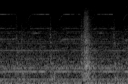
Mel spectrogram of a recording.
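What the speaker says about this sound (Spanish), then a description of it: "Oh, suena a impresora moderna." A modern printer printing in the horror game The Mortuary Assistant, a short steady mechanical whir with a brief louder burst near the end, heard alone at close range.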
